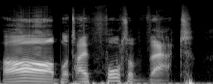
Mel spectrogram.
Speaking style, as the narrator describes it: cried Lance's exultation returning

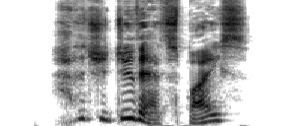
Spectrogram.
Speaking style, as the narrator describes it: Chris gasped

